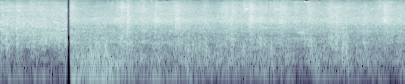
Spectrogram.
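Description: Passenger train in motion: steady running noise of the carriage and its wheels on the rails.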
